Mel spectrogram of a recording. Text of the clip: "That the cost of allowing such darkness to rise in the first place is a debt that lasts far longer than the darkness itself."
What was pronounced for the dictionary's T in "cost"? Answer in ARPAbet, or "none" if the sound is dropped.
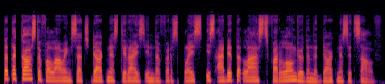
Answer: T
